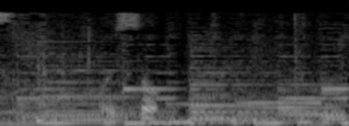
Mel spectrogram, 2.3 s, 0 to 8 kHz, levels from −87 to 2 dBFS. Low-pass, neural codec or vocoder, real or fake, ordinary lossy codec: 7.2 kHz; none; real; MP3, 24 kbps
